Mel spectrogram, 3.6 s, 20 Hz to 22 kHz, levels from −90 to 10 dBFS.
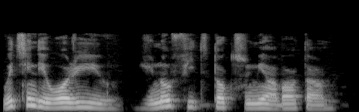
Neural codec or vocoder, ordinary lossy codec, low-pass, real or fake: none; none; 7.2 kHz; real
